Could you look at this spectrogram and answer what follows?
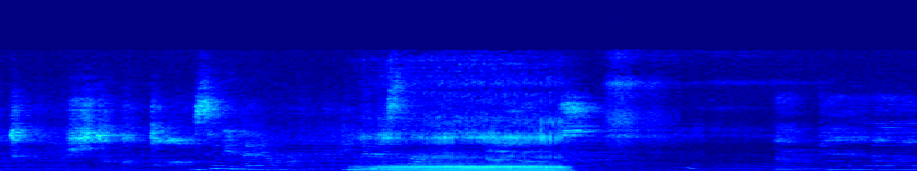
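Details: Black pug dog sleeping deeply and snoring: one loud, rattling snore over a second with soft breathing, faint music and household sounds around it.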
